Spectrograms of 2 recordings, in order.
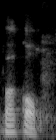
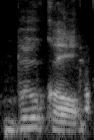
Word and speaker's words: buccal: I've always heard it said buckle. No, it's a mucosal buccal. It's a buccal fat pad flap. I call it buccal too. Buckle, buccal, yeah. Tomato. Buccal is the actual word. People mix up buccal and buckle all the time, but it's a buccal swab.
